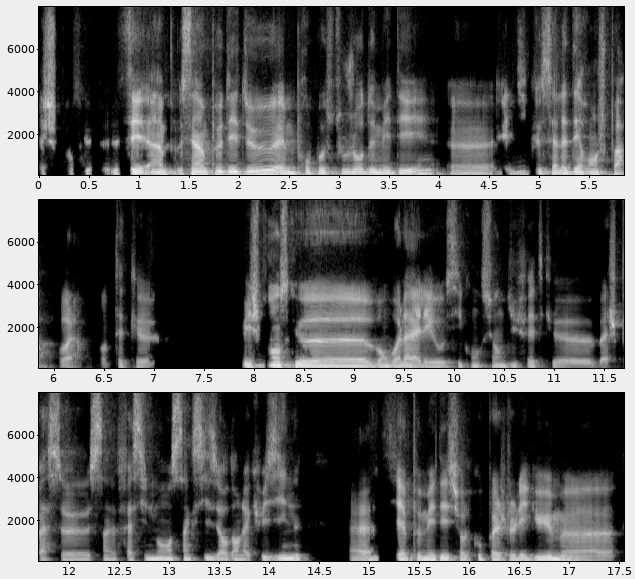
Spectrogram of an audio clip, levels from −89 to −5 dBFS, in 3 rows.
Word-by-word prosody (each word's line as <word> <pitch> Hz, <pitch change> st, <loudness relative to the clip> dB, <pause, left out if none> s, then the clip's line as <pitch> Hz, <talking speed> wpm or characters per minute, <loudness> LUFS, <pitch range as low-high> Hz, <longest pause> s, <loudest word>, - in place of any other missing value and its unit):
Je -, -, +2 dB
pense -, -, -18 dB
que -, -, -5 dB, 0.3 s
c'est 115 Hz, -1 st, +6 dB
un 115 Hz, 0 st, +4 dB
p 115 Hz, -, -6 dB
c'est -, -, +5 dB
un 130 Hz, +1 st, +7 dB
peu 145 Hz, +2 st, +2 dB
des 135 Hz, -1 st, +5 dB
2, 150 Hz, +6 st, +5 dB
elle 115 Hz, -6 st, +5 dB
me 105 Hz, -, +4 dB
propose 110 Hz, +1 st, -2 dB
toujours 120 Hz, +1 st, +1 dB
de 115 Hz, -, +3 dB
m'aider, 110 Hz, +9 st, +1 dB, 0.2 s
heu, 95 Hz, -2 st, -6 dB, 0.2 s
elle 100 Hz, -, -10 dB
dit 125 Hz, +5 st, -8 dB
que 110 Hz, -, -5 dB
ça 115 Hz, 0 st, 0 dB
la 110 Hz, 0 st, +4 dB
dérange 115 Hz, -1 st, +1 dB
pas. -, -, -5 dB
Voilà, -, -, -8 dB
donc 90 Hz, 0 st, -19 dB
peut-être 105 Hz, 0 st, -12 dB
que 90 Hz, -3 st, -9 dB, 0.9 s
mais 110 Hz, -, +3 dB
je 110 Hz, -, +1 dB
pense 120 Hz, 0 st, +4 dB
que, 120 Hz, -, +2 dB
heu, 105 Hz, -2 st, +4 dB
bon 100 Hz, +1 st, -2 dB
voilà, 100 Hz, +1 st, 0 dB
elle 95 Hz, -, 0 dB
est 90 Hz, -, -1 dB
aussi 90 Hz, 0 st, -8 dB
consciente 100 Hz, +1 st, -7 dB
du 95 Hz, -1 st, -10 dB
fait 100 Hz, -1 st, -8 dB
que 90 Hz, -1 st, -10 dB
bah, -, -, -8 dB
je -, -, -1 dB
passe, -, -, -4 dB
heu, 95 Hz, 0 st, -7 dB
cin 95 Hz, 0 st, -3 dB
facilement 105 Hz, +1 st, -1 dB
5-6 100 Hz, 0 st, -2 dB
heures 100 Hz, 0 st, -4 dB
dans 100 Hz, -1 st, -5 dB
la 95 Hz, 0 st, -7 dB
cuisine. 115 Hz, +5 st, -2 dB, 0.4 s
Heu, 90 Hz, -2 st, -3 dB
si -, -, -3 dB
elle 100 Hz, -, +1 dB
peut 100 Hz, -, -5 dB
m'aider 100 Hz, +1 st, +2 dB
sur 100 Hz, -1 st, -2 dB
le -, -, -11 dB
coupage 95 Hz, 0 st, -4 dB
de 95 Hz, -, -2 dB
légumes, 100 Hz, +2 st, +2 dB
heu, 85 Hz, 0 st, -5 dB
105 Hz, 220 wpm, -21 LUFS, 95-115 Hz, 0.9 s, un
